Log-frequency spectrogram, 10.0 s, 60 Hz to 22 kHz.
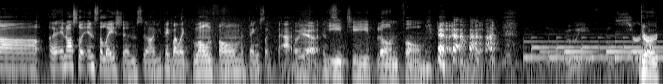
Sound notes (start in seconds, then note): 5.2 imitating E.T; 6.5 laughing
